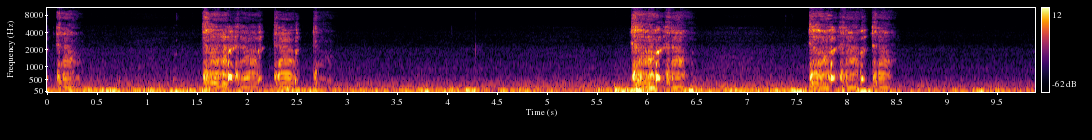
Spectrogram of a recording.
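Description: Short clusters of harsh coughs, about four bouts of two to three coughs each, over low rumbling background noise.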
